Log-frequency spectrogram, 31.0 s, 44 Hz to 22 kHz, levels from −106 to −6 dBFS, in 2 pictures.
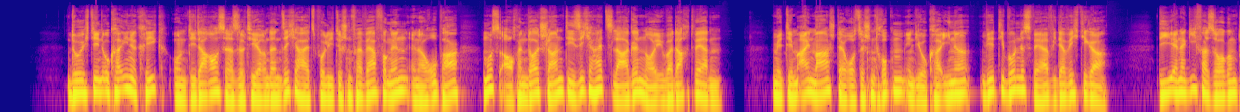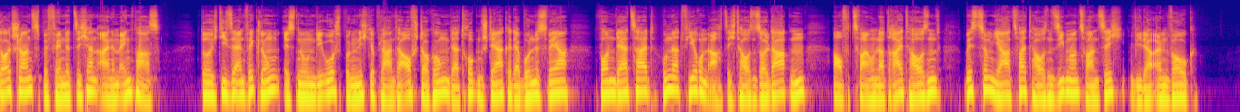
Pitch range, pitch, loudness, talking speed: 100-130 Hz, 115 Hz, -14 LUFS, 130 wpm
